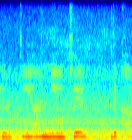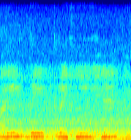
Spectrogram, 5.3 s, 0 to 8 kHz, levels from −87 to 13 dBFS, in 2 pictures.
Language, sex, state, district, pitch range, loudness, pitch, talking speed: Hindi, female, Madhya Pradesh, Katni, 230-245 Hz, -13 LUFS, 235 Hz, 70 wpm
